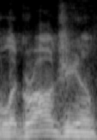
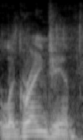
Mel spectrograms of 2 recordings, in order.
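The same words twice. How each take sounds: First: The name is pronounced with a French sound. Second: The name is pronounced with an English sound. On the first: It follows the original owner's pronunciation. The speaker calls it wrong. "it sounds fakey and weird" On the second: It is treated as an ordinary English word. The speaker calls it right. "now that that's an English word"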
